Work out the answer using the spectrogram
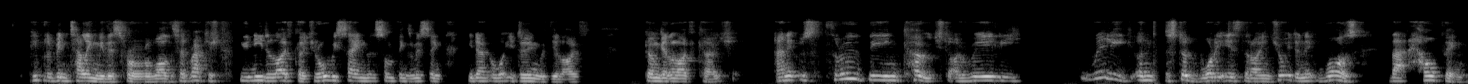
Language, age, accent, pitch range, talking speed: English, 30-49, British, 145-195 Hz, 240 wpm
